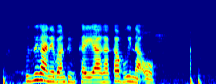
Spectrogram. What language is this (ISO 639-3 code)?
dav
